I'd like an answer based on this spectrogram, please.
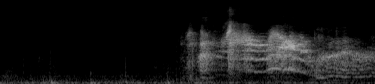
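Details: Domestic cats, a father and a mother cat that live together raising kittens, fighting. Quiet at first, then loud, drawn-out harmonic yowling and wailing that wavers and slowly falls in pitch for the last two seconds.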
